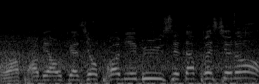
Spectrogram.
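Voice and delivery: high, thrilled commentator voice; excited sports commentary. Acted. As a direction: marvel at the first goal. Commentator after goal.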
